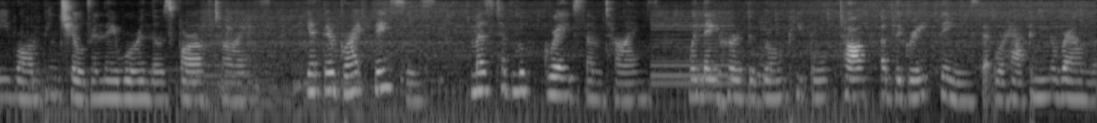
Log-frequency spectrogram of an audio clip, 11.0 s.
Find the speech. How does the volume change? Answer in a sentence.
The loudness of the talking stays about the same.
